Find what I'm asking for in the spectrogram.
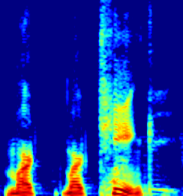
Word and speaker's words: Martinique: lasted Martinique.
